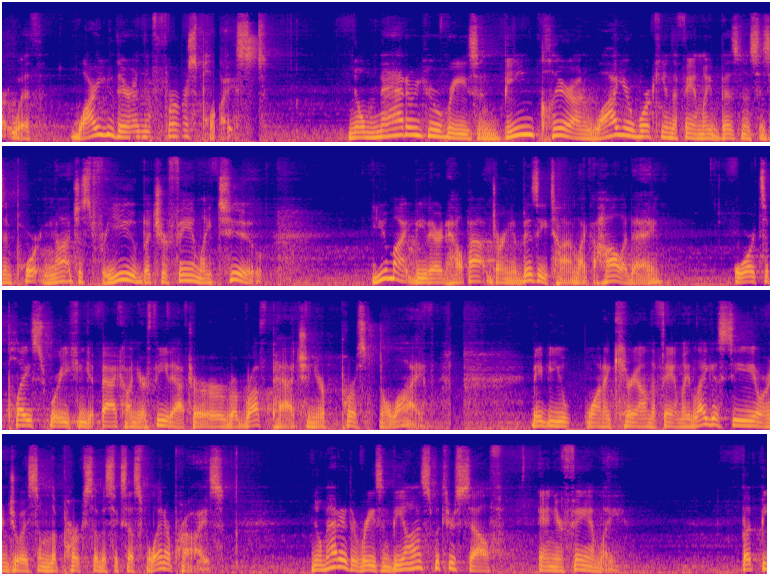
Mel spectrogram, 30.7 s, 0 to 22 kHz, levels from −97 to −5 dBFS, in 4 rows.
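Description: From 1.27 to 2.59 s there are repeated stalls (stutter): the jitter buffer kept running empty, and in eleven short gaps (the longest 110 ms) the last sound was held and continued, covering about a quarter of that stretch. The audio drags and catches. On a spectrogram these gaps show as smeared, frozen frames.

Between 5.99 and 6.95 s, jitter buffer speed-up plays the audio at 110% speed with the pitch unchanged. Many tiny pitch-period pieces are cut out to reduce the backlog by about a tenth of a second. The waveform looks slightly compressed in time, with no visible gaps. The same happens from 16.87 to 17.45 s at 109%.

From 19.03 to 21.22 s, three longer stalls, up to 190 ms, hold and fade the sound. They appear as flat, static stretches in the spectrogram.

The longest speed-up runs from 24.07 to 27.99 s at 108%. It sounds hurried and removes roughly a third of a second.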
